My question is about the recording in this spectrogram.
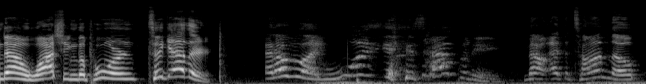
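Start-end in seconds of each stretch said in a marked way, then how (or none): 2.6-6.4 soft laugh through the words; high, quiet giggling question. Real, not acted.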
